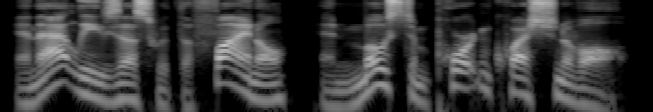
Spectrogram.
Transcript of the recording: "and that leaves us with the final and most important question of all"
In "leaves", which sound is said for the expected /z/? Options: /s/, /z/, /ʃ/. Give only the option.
/z/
